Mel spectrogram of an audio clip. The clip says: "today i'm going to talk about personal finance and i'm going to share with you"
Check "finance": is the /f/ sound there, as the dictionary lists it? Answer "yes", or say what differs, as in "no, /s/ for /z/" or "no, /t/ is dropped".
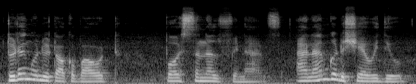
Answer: yes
